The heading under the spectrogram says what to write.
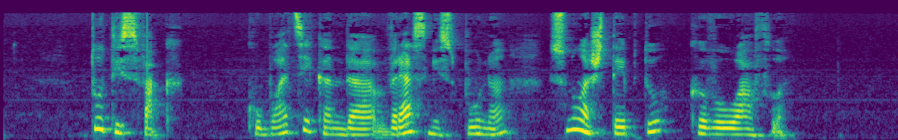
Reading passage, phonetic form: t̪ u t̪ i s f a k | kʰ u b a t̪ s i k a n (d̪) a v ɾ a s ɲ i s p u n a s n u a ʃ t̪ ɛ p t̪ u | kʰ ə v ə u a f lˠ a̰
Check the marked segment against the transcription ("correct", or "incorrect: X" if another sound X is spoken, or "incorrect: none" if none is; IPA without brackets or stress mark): correct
